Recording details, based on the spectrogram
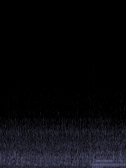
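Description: Water flows through the tall barrel of a railroad aqueduct, a soft, steady rushing wash heard from a short distance, with a faint tonal hum joining near the end.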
